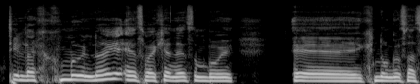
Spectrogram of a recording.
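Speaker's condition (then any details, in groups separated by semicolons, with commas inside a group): Down syndrome; present from birth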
